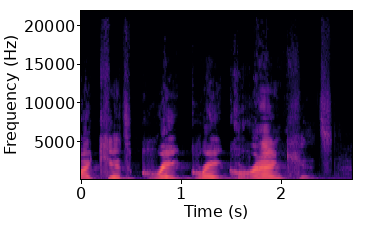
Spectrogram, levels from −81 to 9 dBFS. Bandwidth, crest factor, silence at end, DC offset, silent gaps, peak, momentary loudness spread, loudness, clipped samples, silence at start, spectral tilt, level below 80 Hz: over 20 kHz; 20 dB; 0.2 s; under 0.1%; none; -10 dBFS; 19 LU; -28 LUFS; under 0.1%; 0 s; -4 dB/octave; -70 dBFS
